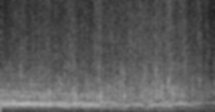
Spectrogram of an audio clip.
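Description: Audience applauding at the end of a live rock song. A sustained ringing tone sounds over the clapping and sags slightly in pitch during the first second.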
